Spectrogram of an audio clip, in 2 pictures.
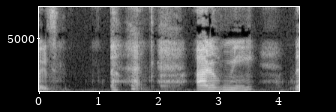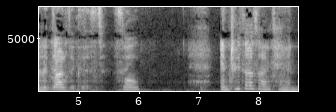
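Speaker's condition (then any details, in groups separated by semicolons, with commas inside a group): Cerebral palsy, triplegia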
